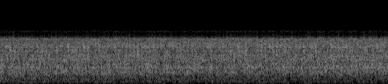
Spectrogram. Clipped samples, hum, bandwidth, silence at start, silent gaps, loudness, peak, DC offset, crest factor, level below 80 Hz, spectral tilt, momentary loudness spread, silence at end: under 0.1%; none; 5.6 kHz; 0 s; none; -31 LUFS; -16 dBFS; under 0.1%; 16 dB; -70 dBFS; 2 dB/octave; 1 LU; 0 s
